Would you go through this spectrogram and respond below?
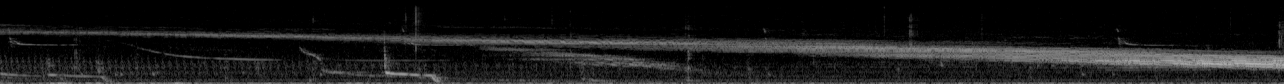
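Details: Under the Antarctic sea ice of McMurdo Sound, November 2017, at the McMurdo Oceanographic Observatory 21 m deep, a Weddell seal gives one very long, smoothly descending whistle that falls steadily over twelve seconds, with shorter downward chirps scattered around it.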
